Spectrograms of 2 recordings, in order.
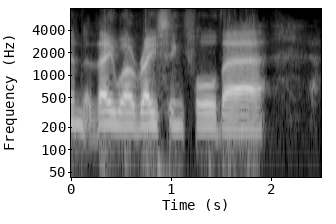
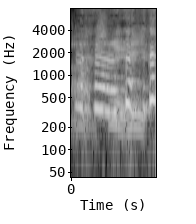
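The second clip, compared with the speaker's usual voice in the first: laughing; 3 dB louder, much faster than usual. Real, not acted. Breaks into a laugh mid-sentence.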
